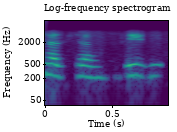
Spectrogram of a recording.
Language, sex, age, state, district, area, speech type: Urdu, female, 18-30, Uttar Pradesh, Rampur, urban, conversation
